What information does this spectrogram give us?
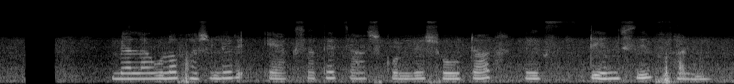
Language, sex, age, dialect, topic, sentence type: Bengali, female, 18-24, Western, agriculture, statement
